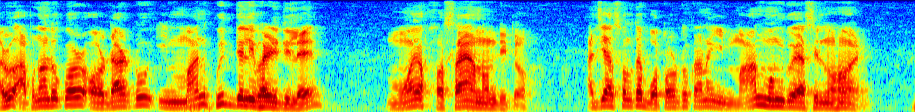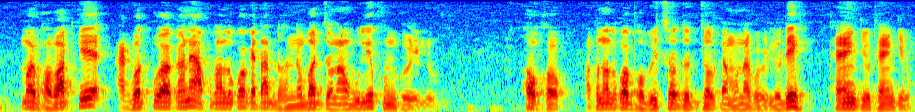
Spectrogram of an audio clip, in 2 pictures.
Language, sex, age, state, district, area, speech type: Assamese, male, 60+, Assam, Nagaon, rural, spontaneous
